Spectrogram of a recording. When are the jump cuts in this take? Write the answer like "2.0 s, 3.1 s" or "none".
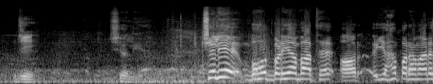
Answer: none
